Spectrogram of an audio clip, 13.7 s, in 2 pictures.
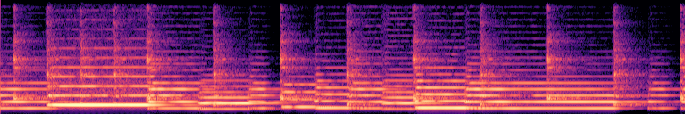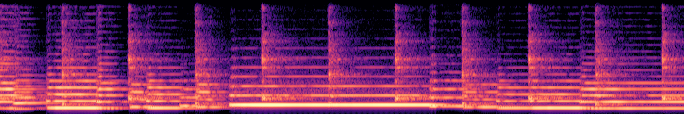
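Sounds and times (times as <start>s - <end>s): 
mellophone playing slow practice exercises: 0.0s - 13.6s.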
